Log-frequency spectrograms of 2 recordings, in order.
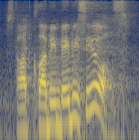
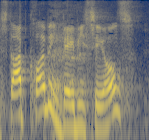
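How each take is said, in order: First: Put-on "Stop clubbing baby seals" run together as one command; "clubbing" flows straight into "baby seals". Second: Put-on "Stop clubbing," then a pause before "baby seals", the seals addressed; comma after clubbing. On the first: Teacher showing the no-comma reading, "Stop clubbing baby seals" unbroken. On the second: Teacher showing the comma reading, pause after "clubbing". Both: Shown as a demonstration. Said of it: "punctuation makes all the difference".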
